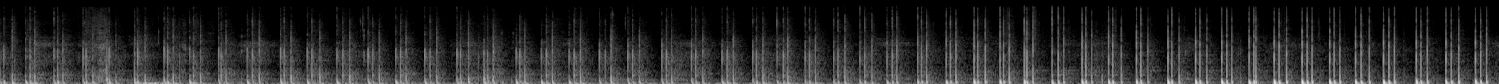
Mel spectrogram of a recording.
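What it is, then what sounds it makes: Cardboard product box. A hollow white and teal paperboard product box is held in the hands and tapped quickly with fingertips and nails on its flat faces, close to the mic. The result is a steady stream of dry, dull, low thumps that die away almost instantly, at a quick, somewhat uneven pace that grows a little louder and more emphatic toward the end.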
